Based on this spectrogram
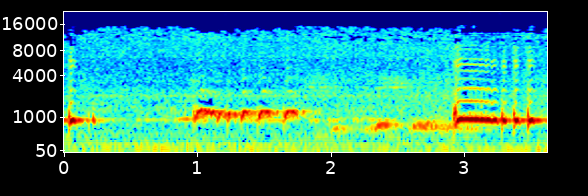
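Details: Local zebra dove, a young bird from a champion decoy line, giving a bright song: a soft coo, then a rapid stuttering run of clipped notes, a lower warble, and a loud rolling trilled coo to finish.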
